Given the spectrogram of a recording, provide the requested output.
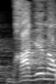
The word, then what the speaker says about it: Waage: German ভাষায় তো ডাব্লু কে ভি এর উচ্চারণ করা হয়, তখন ভাগে উচ্চারণটা আসে।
